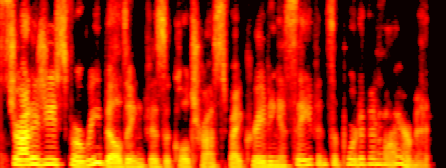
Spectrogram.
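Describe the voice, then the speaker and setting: A put-on, robotic character voice with a fairly high pitch moves at a fairly quick pace. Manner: robotic, flat reading.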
